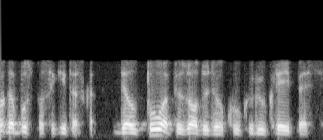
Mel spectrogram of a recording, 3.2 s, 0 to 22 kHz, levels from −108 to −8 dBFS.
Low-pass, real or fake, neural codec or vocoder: 3.6 kHz; real; none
